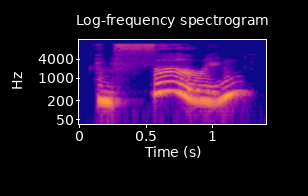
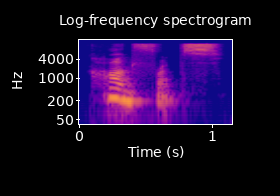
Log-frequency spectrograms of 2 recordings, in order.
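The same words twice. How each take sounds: First: "Conferring" slowly, stretching FER; slow con-FER-ring for "Conferring"; second-syllable stress. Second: "conference" as CON-fer-ence; weight CON in "conference", then let it fall; "conference" stressed at the front; first-syllable stress. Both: Shown as a demonstration. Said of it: "notice the different stress patterns".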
